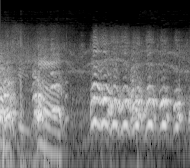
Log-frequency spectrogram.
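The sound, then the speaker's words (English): A harnessed team dog on a trail in a blizzard barks and whines in two loud bursts at two snow-covered mounds beside the trail: a short yelping cry, a brief pause, then a longer run of rapid, whining barks. “King was barking at two mounds of white at the side of the trail.”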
